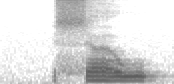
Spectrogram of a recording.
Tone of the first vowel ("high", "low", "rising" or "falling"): high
